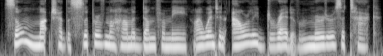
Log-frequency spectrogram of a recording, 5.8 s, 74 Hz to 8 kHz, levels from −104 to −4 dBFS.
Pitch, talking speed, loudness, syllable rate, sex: 180 Hz, 190 wpm, -21 LUFS, 4.6 syllables/s, female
